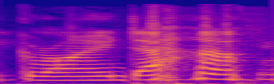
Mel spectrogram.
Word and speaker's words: Grindr: But I am 99.9% sure it was probably Grindr. – Indeed. – So it rhymes with binder.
